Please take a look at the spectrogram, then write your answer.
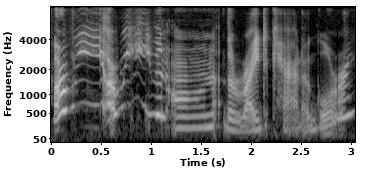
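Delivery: mock-worried question, starting very high; retold self-questioning. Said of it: "I was like".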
